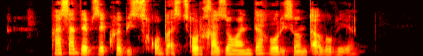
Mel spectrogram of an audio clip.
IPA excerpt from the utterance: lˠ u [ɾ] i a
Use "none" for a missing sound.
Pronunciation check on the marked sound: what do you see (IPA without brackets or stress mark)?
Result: ɾ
